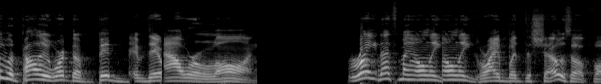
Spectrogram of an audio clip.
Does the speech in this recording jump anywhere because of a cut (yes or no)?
yes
